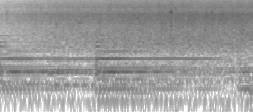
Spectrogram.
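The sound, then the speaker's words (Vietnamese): Rain falls steadily through a night-time rain and wind storm over a village, a faint, even hiss that carries on without a break. “Đêm nay, thời tiết lại chuyển biến xấu, mưa gió đì đùng.”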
